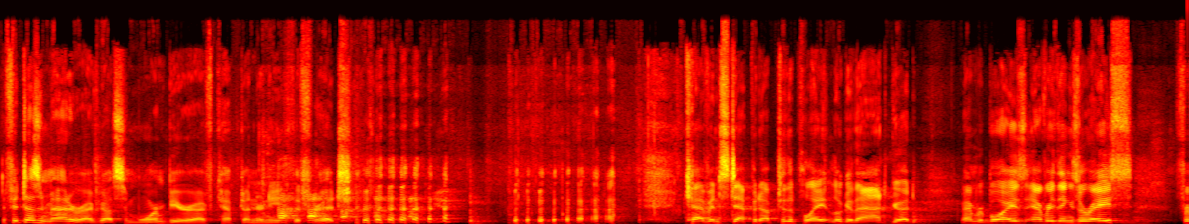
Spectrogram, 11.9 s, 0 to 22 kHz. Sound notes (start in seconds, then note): 2.6 laughing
